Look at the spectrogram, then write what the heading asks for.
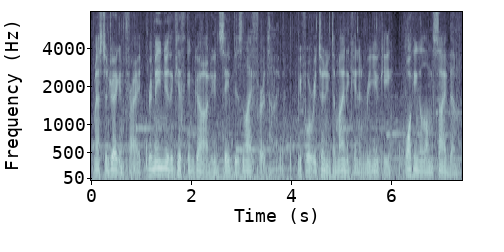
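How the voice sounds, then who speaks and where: A man narrates a scripted fantasy tale in a very low voice. Music plays clearly beneath the reading, as in a produced audiobook. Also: brisk, few pauses.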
